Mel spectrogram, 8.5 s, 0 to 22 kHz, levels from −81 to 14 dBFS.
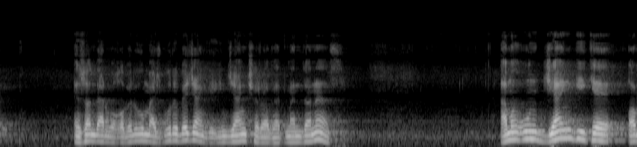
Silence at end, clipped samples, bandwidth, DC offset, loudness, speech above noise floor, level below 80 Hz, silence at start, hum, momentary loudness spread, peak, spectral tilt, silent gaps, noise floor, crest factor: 0 s; under 0.1%; 9.8 kHz; under 0.1%; -20 LUFS; 36 dB; -58 dBFS; 0 s; none; 8 LU; -2 dBFS; -8 dB/octave; none; -56 dBFS; 20 dB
